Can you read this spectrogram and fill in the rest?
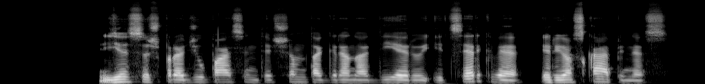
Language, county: Lithuanian, Panevėžys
